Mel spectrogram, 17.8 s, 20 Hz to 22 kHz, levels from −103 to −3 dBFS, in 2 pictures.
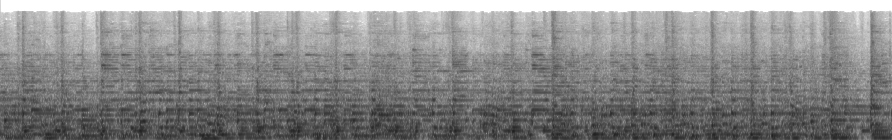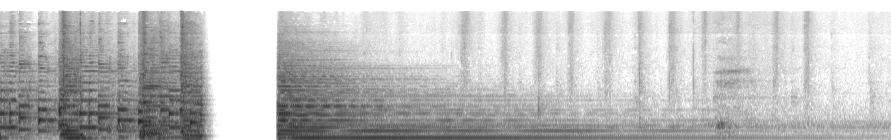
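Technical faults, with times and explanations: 0.00–8.56 s, doubled audio track: A second, full-band copy of the sound trails the original by about one second, some 5 dB quieter and without any room colour. It is already present when the clip begins and cuts off abruptly. The likely cause is a slower second capture path mixed in alongside the first.
10.93–11.71 s, long network dropout: The last sound smears into a brief fading buzz, then roughly 0.63 s of silence follows before the audio resumes. About 0.76 s of material never arrived, likely a network stall, and the receiver filled the gap with concealment rather than the lost sound.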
